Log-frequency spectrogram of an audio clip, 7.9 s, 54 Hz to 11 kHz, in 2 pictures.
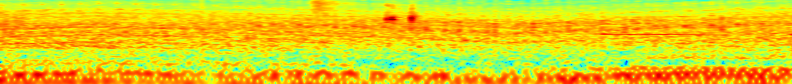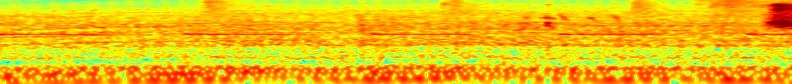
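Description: A truck in Farming Simulator 22 backs into a bunker, its steady reversing beeper pulsing at even intervals over a constant low engine drone, with no talk.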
